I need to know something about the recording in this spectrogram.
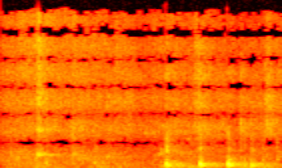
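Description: Dry-erase marker writing on a whiteboard: quiet room tone, then a few short, quick marker strokes in the second half.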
